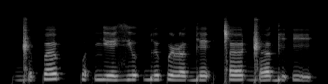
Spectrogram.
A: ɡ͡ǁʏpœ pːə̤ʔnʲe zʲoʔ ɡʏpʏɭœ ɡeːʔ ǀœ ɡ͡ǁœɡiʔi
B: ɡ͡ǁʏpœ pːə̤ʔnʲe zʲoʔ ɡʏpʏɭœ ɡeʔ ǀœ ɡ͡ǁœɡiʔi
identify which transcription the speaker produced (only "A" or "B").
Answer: B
